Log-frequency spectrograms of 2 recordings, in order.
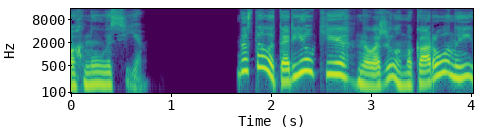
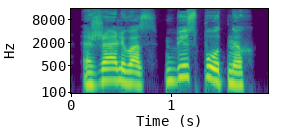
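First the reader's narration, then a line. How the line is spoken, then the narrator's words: Snorting chuckle. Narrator (Russian): хмыкнул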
